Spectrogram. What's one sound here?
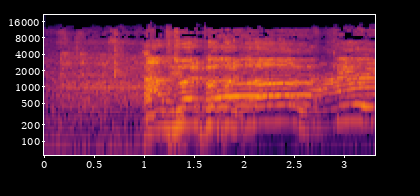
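A young man laughs and talks loudly with animation, close by.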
